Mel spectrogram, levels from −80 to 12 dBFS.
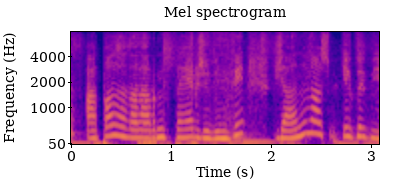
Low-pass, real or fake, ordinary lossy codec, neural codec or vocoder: none; fake; none; codec, 16 kHz, 0.5 kbps, X-Codec, HuBERT features, trained on balanced general audio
